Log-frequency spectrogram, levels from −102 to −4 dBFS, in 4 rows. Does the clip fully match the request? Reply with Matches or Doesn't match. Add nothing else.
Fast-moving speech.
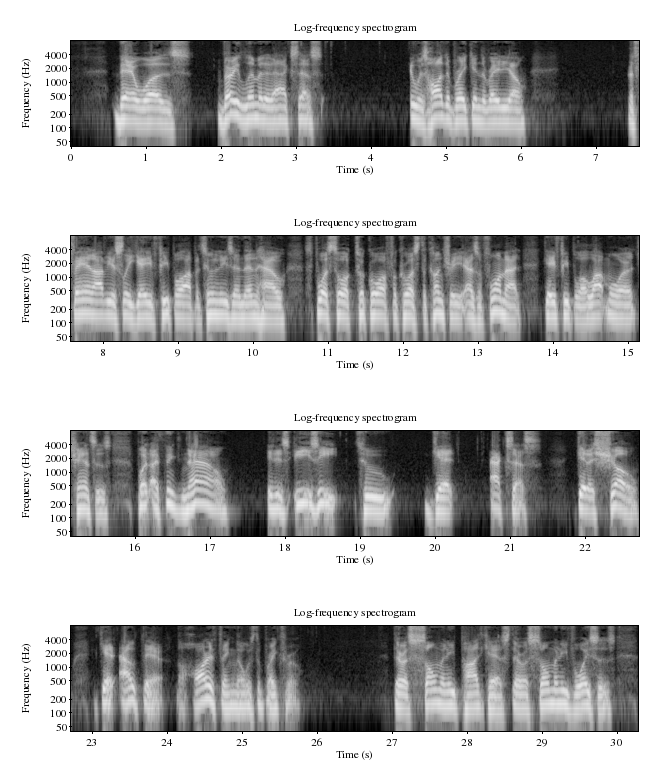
Doesn't match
